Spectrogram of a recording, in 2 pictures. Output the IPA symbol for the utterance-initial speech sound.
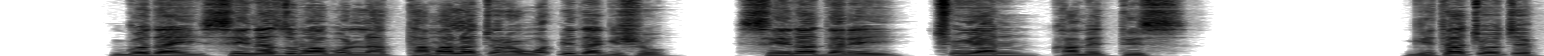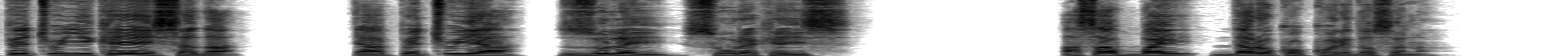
ɡ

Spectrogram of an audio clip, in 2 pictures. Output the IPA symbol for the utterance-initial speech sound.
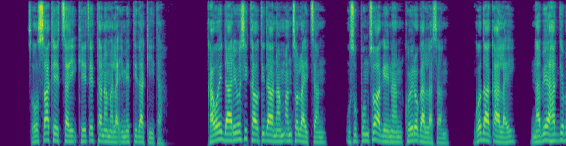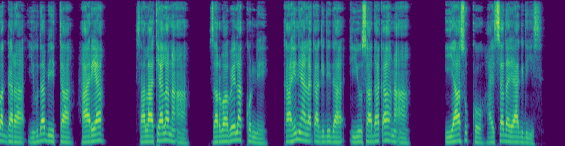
t͡sʼ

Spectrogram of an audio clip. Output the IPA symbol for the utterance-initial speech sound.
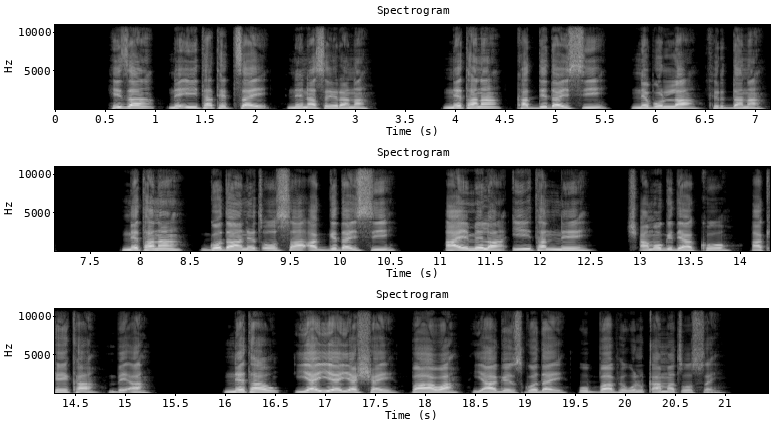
h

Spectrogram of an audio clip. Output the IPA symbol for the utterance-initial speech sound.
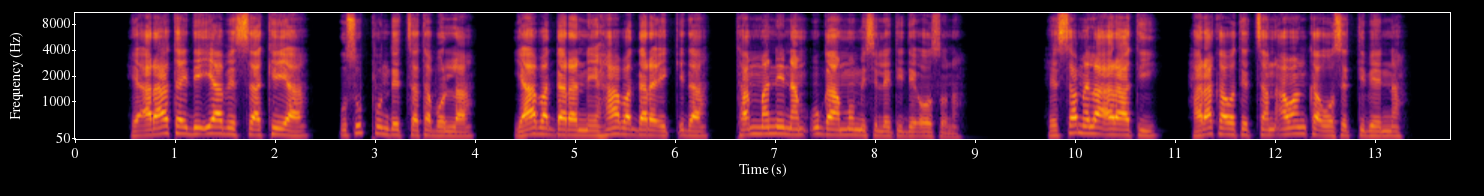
h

